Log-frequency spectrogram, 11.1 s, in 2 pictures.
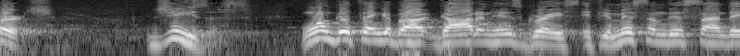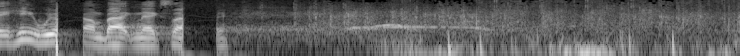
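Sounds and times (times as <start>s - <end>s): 
speech: 0.0s - 0.5s, 1.1s - 7.4s
audience clapping: 7.2s - 11.0s.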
